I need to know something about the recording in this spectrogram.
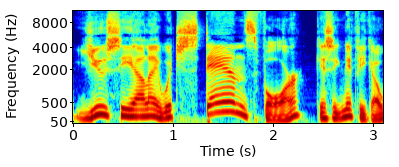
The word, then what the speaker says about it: UCLA: to do in Spanish usually we pronounce them as the letters the CIA the FBI he studied at UCLA we're not gonna say okhla we say UCLA which stands for kiss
